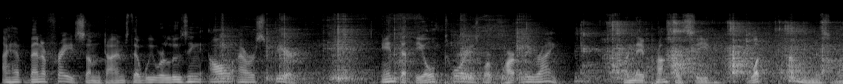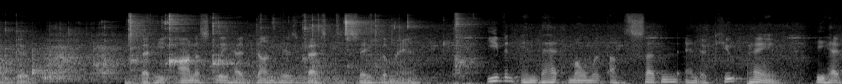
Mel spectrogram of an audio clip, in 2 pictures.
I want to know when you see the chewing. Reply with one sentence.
You can hear the chewing from 2.0 to 13.2 s.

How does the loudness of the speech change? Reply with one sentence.
The volume of the speech stays about the same.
